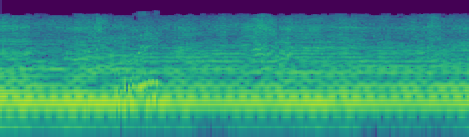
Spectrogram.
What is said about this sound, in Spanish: Esto es la bocina de varios barcos. Hay ciudades que tienen puerto, no sé, en Málaga atracan infinidad de cruceros, y en ciudades como Barcelona también, sí, y los vecinos, bueno, no pueden con ello, ¿no?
